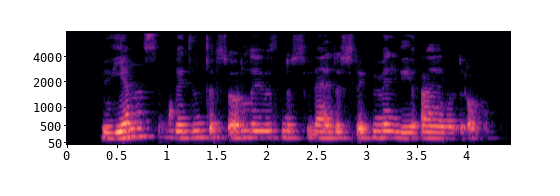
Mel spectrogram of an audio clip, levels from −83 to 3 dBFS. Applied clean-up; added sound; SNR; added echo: neural mask model DeepFilterNet 3.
